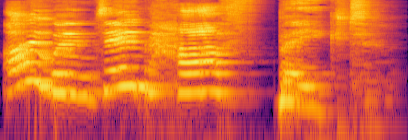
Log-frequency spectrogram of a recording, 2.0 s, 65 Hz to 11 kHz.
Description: pearl_die_vo_02.ogg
